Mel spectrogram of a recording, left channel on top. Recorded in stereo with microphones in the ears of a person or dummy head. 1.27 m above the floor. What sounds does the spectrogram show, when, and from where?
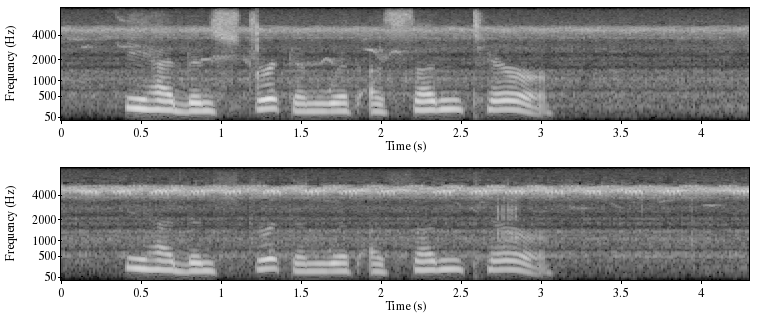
0.4 s a woman speaking: 65° left (ahead or behind)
